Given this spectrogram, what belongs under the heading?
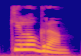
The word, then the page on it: kg: Indonesian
